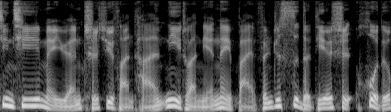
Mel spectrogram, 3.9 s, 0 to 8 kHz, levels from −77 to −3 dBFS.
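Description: From start to finish the speech shows gain pumping: the gain swings by around 10 dB, flattening the dynamics. The likely cause is excessive input gain being clamped by a fast limiter. Call-style microphone processing caps the band at 8 kHz.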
